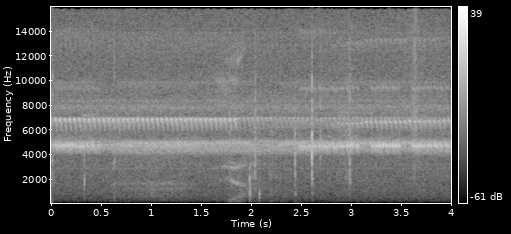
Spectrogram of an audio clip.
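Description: Steady high-pitched chorus of singing insects: one continuous trill, with a second, finely pulsing one just above it.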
